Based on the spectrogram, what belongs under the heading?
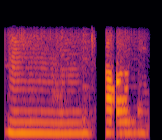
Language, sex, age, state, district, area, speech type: Assamese, female, 18-30, Assam, Majuli, urban, conversation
